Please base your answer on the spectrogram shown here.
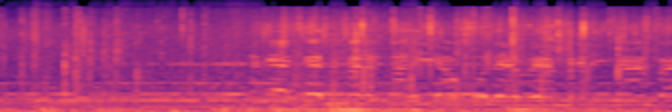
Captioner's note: fire crackling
